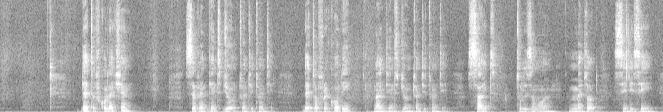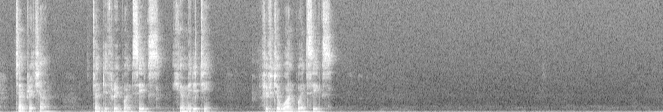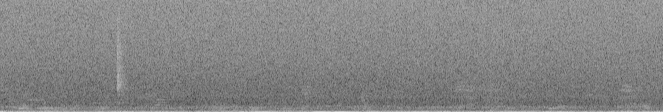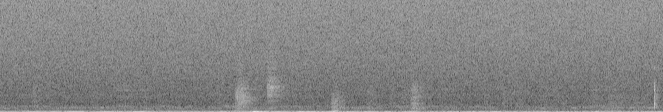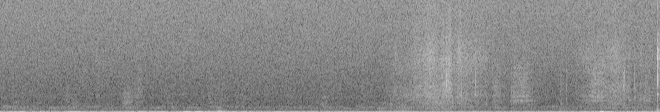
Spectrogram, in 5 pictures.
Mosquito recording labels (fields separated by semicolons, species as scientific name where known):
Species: no mosquito; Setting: cup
